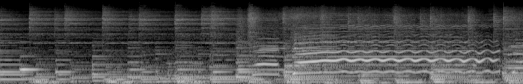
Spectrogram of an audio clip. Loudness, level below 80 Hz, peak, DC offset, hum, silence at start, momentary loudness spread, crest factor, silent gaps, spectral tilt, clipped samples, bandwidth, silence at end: -20 LUFS; -38 dBFS; -6 dBFS; under 0.1%; none; 0 s; 10 LU; 14 dB; none; -4.5 dB/octave; under 0.1%; 18.5 kHz; 0 s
